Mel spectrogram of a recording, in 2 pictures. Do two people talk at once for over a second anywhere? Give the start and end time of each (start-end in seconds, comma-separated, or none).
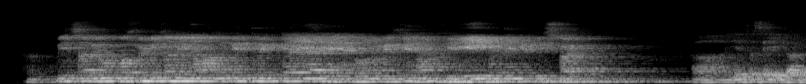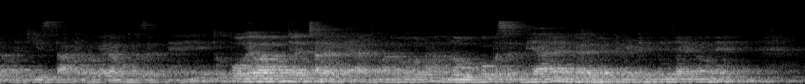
none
